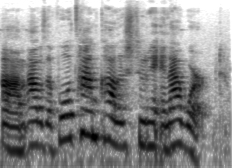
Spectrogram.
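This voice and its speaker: Woman vlogger, bright tense voice, slightly high, candid, rambling with fillers. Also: fast, creaky, a little hiss or hum, rough recording. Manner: rambling, repeats herself, frequent fillers; candid, talks straight to viewers. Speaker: vlogger sharing her spiritual journey. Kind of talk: casual personal storytelling.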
